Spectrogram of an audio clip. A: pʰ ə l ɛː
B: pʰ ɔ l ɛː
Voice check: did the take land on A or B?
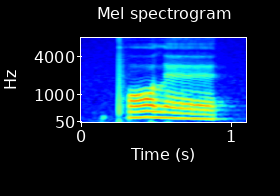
B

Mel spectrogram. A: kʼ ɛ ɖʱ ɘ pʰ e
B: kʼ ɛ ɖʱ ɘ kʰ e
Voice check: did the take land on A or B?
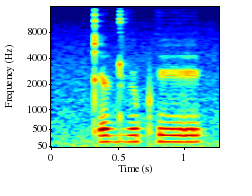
A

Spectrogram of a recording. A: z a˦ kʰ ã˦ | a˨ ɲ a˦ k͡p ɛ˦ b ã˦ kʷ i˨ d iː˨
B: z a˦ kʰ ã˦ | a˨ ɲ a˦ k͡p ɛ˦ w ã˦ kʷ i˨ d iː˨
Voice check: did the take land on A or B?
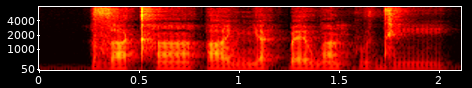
B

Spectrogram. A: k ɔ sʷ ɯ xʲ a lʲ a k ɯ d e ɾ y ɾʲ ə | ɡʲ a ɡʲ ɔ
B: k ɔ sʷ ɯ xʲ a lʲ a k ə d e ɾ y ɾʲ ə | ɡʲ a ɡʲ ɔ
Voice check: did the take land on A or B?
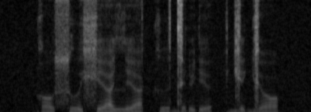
A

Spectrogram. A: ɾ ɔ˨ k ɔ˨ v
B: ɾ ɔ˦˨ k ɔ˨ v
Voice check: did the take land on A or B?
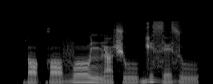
A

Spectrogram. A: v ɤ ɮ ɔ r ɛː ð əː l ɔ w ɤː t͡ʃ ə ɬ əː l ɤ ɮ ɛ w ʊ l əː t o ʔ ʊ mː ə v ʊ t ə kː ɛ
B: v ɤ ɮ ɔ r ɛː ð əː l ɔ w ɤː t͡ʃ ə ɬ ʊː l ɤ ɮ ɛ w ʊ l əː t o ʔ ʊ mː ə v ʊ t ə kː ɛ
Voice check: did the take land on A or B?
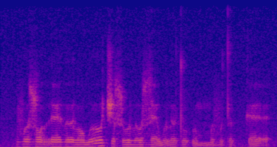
B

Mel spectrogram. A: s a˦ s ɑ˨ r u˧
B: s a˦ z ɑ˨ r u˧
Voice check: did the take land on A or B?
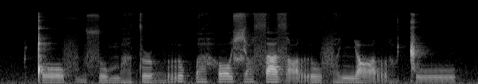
B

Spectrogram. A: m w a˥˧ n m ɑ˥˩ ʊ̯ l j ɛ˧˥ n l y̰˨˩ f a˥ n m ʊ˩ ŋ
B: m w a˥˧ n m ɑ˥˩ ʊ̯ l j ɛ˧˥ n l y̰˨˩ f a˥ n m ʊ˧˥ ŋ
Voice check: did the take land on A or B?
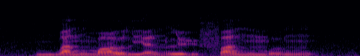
B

